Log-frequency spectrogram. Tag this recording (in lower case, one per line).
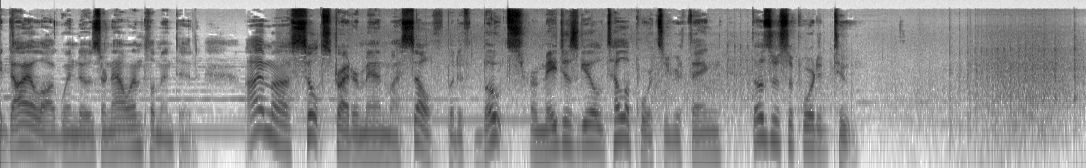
speech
